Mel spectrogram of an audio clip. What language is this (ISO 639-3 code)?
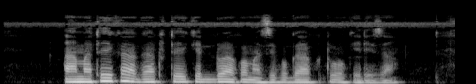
lug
